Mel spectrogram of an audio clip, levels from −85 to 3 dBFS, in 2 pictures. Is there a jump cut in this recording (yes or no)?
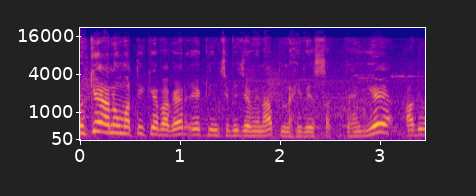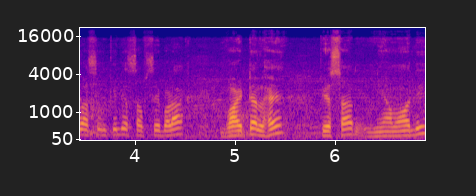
no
